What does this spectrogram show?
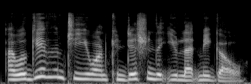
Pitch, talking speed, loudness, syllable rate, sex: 230 Hz, 310 wpm, -16 LUFS, 6.3 syllables/s, female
